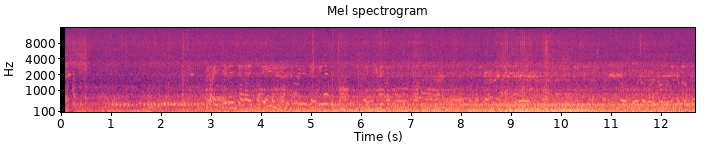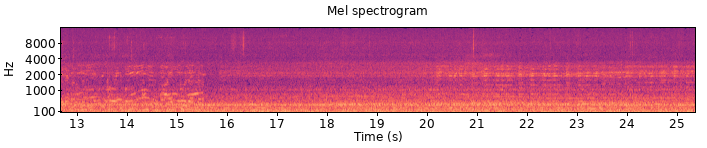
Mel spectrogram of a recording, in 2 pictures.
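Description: Suzuki Lapin kei car driving, heard from inside the cabin: steady low engine and road rumble that builds over the first few seconds and is loudest about nine seconds in. A voice from the car radio talks faintly under it for much of the first half.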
